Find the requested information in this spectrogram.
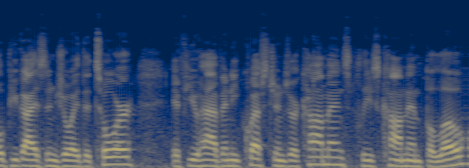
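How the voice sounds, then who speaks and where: A man's fairly high voice, a normal speaking voice, with ordinary pitch variation at a moderate pace against a quiet background. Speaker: real estate agent. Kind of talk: home tour vlog. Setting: outdoors; open house, walking through a home. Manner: casual, conversational. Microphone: iPhone on a gimbal.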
